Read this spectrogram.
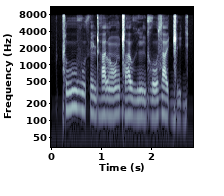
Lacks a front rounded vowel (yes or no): yes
